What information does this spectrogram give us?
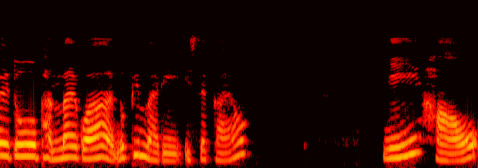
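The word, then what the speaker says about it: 你好: 말해서 안녕하세요 라는 뜻입니다 니하오 5 2 삼성 이고요 하우 삼성입니다 이렇게 삼성이 2개 연달아서 오면 앞에 삼성이 이성 으로 바뀌게 됩니다 바른 편에서 2성 3성 으로 발음 하게 되요 표기는 삼성 삼성 으로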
